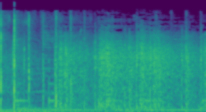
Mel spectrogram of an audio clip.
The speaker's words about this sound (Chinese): 啊，鼓掌鼓掌，终于读完了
